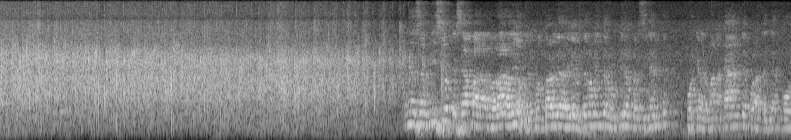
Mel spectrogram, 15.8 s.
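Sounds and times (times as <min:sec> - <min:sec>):
audience applause: 0:00.0 - 0:09.0
speech: 0:08.2 - 0:15.8.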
